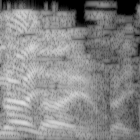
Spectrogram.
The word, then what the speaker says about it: In Zion: Es que el manager me dijo a mí que se llamaban Inción. – Ah, ya. – Él pronuncia como escribe, Inción.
